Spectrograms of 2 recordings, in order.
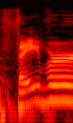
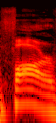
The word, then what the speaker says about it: Favre: Was it Favre or Favor? It's definitely Favre, but his name is one of the most butchered names when he first came in the league.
